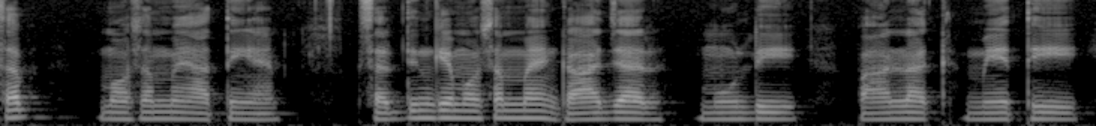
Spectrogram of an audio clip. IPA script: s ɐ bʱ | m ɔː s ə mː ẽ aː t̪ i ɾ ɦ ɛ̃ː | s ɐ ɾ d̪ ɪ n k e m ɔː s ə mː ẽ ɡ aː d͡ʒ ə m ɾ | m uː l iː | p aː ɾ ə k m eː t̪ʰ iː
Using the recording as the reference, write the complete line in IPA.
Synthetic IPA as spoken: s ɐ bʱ | m ɔː s ə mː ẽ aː t̪ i ɦ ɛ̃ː | s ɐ ɾ d̪ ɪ n k e m ɔː s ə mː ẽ ɡ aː d͡ʒ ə ɾ | m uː l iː | p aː l ə k m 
